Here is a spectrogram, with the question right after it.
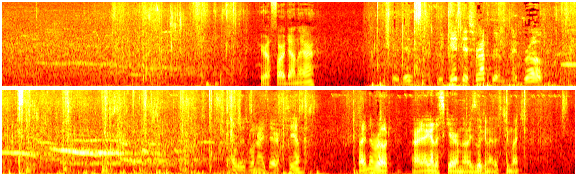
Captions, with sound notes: (wolves howling) Here how far down there are? We did disrupt them. I broke. (howling continues) Oh there's one right there. See him? Right in the road. All right, I gotta scare him though. He is looking at us too much.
